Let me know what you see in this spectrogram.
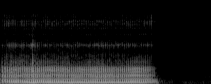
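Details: Golden retriever asleep: one long, loud, low rumbling snore with a buzzing, fluttering quality, then quiet; snoring.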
